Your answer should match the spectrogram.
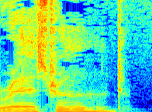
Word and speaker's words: restaurant: When did you go to the restaurant? When did you go? When did you go to the restaurant? We went to the restaurant. Restaurant. Restaurant. Lo decimos casi como dos sílabas.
